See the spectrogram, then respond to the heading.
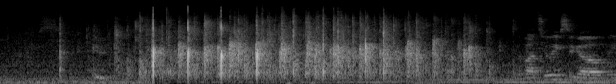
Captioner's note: applause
